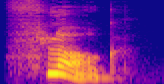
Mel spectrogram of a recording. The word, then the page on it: flog: British English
